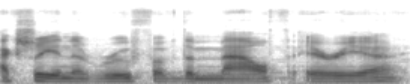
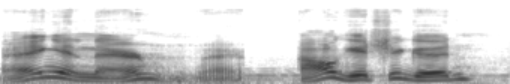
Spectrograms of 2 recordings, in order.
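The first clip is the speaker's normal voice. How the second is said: high, loud hill dwarf character voice; 7 semitones higher, 5 dB louder than usual. Narrator voicing a hill dwarf speaking to the newcomers, voicing a hill dwarf. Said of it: "this hill dwarf in like tattered robes".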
